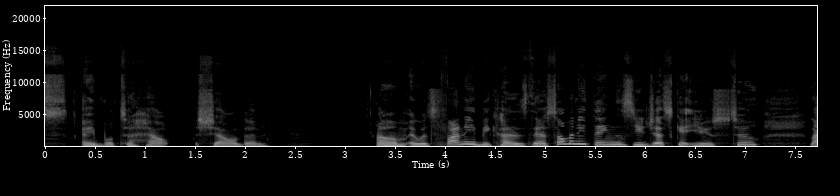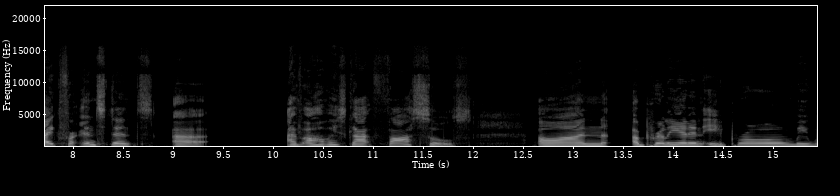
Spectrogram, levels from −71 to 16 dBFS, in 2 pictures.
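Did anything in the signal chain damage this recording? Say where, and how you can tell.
Yes. Codec stage: AAC frame loss with concealment produced brief smeared, phasey patches at 3.86 s, before "because there's so many", at 6.70 s after "things you just get", and at 14.43 s.

Storage and playback: CD scratch ticks, ten regular clicks, the longest roughly 10 ms, run from 11.48 to 12.54 s after "I've always got". Uncorrectable data recurs with each disc rotation.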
